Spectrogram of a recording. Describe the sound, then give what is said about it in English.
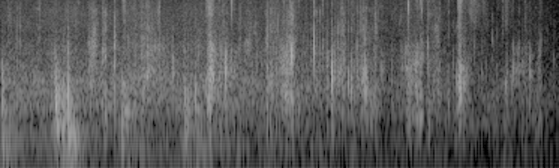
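Footsteps walking on a coast path, a steady run of many scuffing steps at an even walking pace, moderately faint, with no talk. “So what we're going to do now is walk back up to the coast path”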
